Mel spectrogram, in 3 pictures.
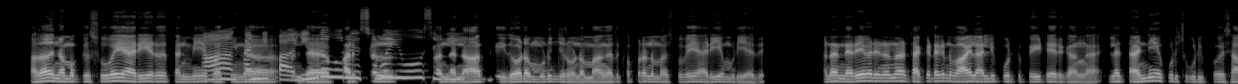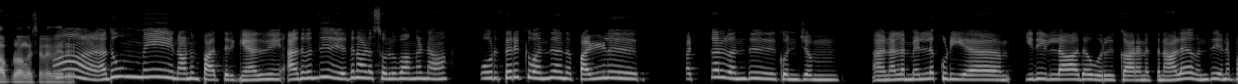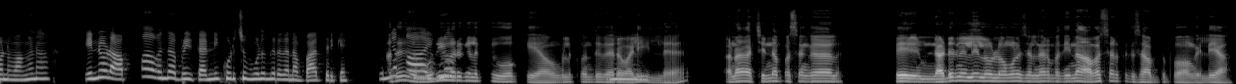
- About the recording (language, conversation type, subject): Tamil, podcast, உங்கள் வீட்டில் உணவு சாப்பிடும்போது மனதை கவனமாக வைத்திருக்க நீங்கள் எந்த வழக்கங்களைப் பின்பற்றுகிறீர்கள்?
- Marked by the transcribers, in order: tapping; other noise; "பேர்" said as "வேர்"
